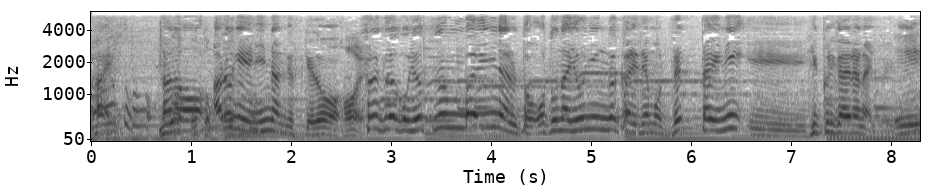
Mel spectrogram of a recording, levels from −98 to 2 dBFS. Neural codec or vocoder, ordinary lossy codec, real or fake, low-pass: none; none; real; 5.4 kHz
